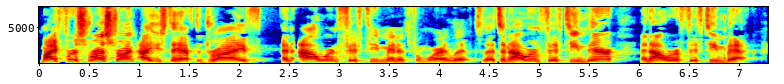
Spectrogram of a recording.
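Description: A man with a notably high voice speaks at a business seminar, direct and emphatic. He is a middle-aged restaurant owner sharing hard lessons in a casual, conversational way. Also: fairly quick, fairly bright tone. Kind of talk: live seminar talk. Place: conference hall.

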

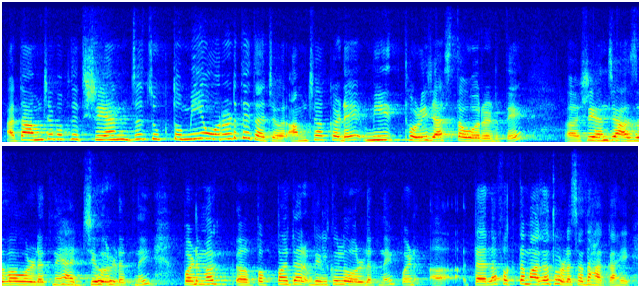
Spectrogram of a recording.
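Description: A woman's voice: high voice, normal speed, dull audio. A woman, a guest parent talking earnestly and with animation in a casual conversation. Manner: earnest, animated, explaining with examples. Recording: echoey room.

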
